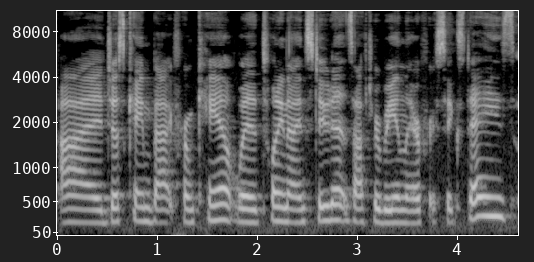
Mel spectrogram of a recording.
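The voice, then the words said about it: Rough, worn-out voice. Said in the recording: “please excuse my voice ... it's pretty rough”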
